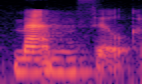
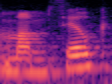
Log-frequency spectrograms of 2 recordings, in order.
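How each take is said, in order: First: The first word has the vowel of 'ma'am'. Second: The first word has the vowel of 'mum'. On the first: The speaker calls it right. "It's actually Mam" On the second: The speaker calls it wrong. "not Mum Silk"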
